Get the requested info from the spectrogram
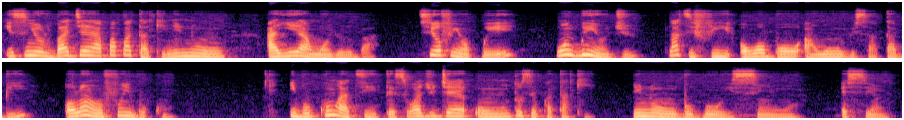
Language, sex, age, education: Yoruba, female, 15-29, tertiary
